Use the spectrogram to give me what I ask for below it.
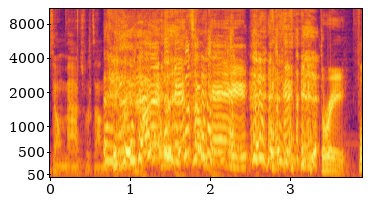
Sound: both laugh

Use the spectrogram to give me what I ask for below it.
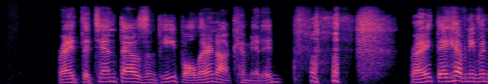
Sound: chuckling

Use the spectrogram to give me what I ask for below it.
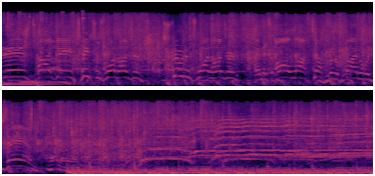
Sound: cheers and applause

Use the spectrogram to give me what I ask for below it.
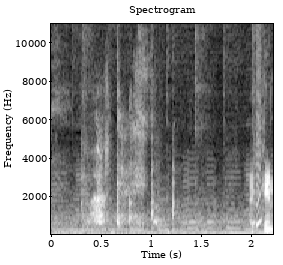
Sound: whispering; muffled laughing

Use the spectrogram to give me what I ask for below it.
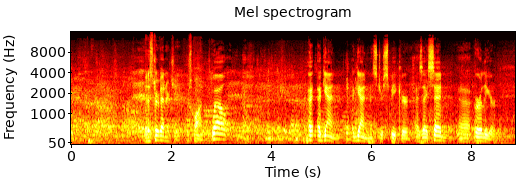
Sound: conversation din

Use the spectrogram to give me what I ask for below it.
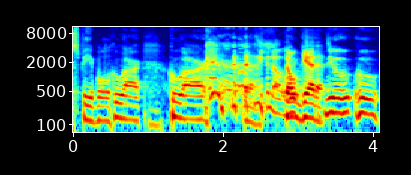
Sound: laughs

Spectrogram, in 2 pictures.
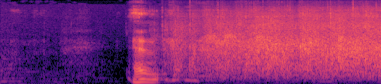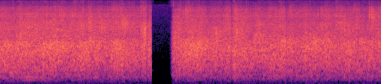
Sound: audience applauding

